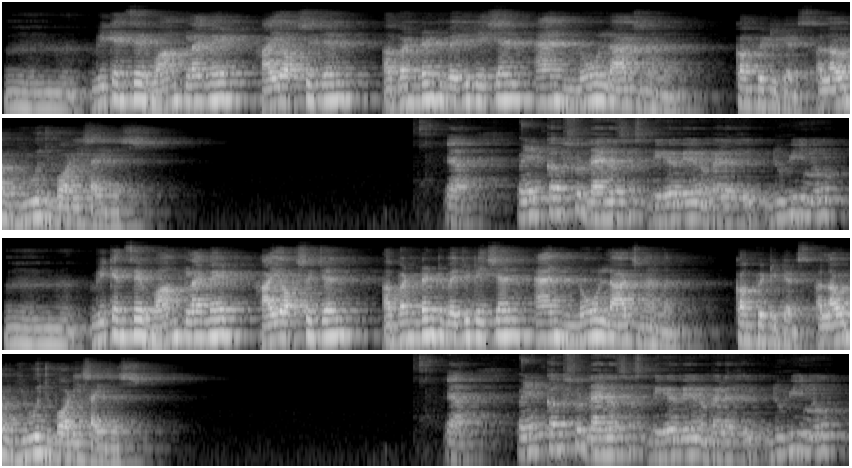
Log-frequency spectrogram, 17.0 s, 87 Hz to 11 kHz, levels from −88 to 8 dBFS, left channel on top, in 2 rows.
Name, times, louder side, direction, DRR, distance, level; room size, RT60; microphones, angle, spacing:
voice 1, 0.0-3.5 3.8-6.7 7.3-9.8, right 2 dB, 45° right, 3 dB, 0.6 m, -19 dB
voice 2, 13.6-16.8, left 1 dB, 5° right, -1 dB, 1.1 m, -25 dB
6.8 x 6.0 x 6.3 m, 1.1 s
head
